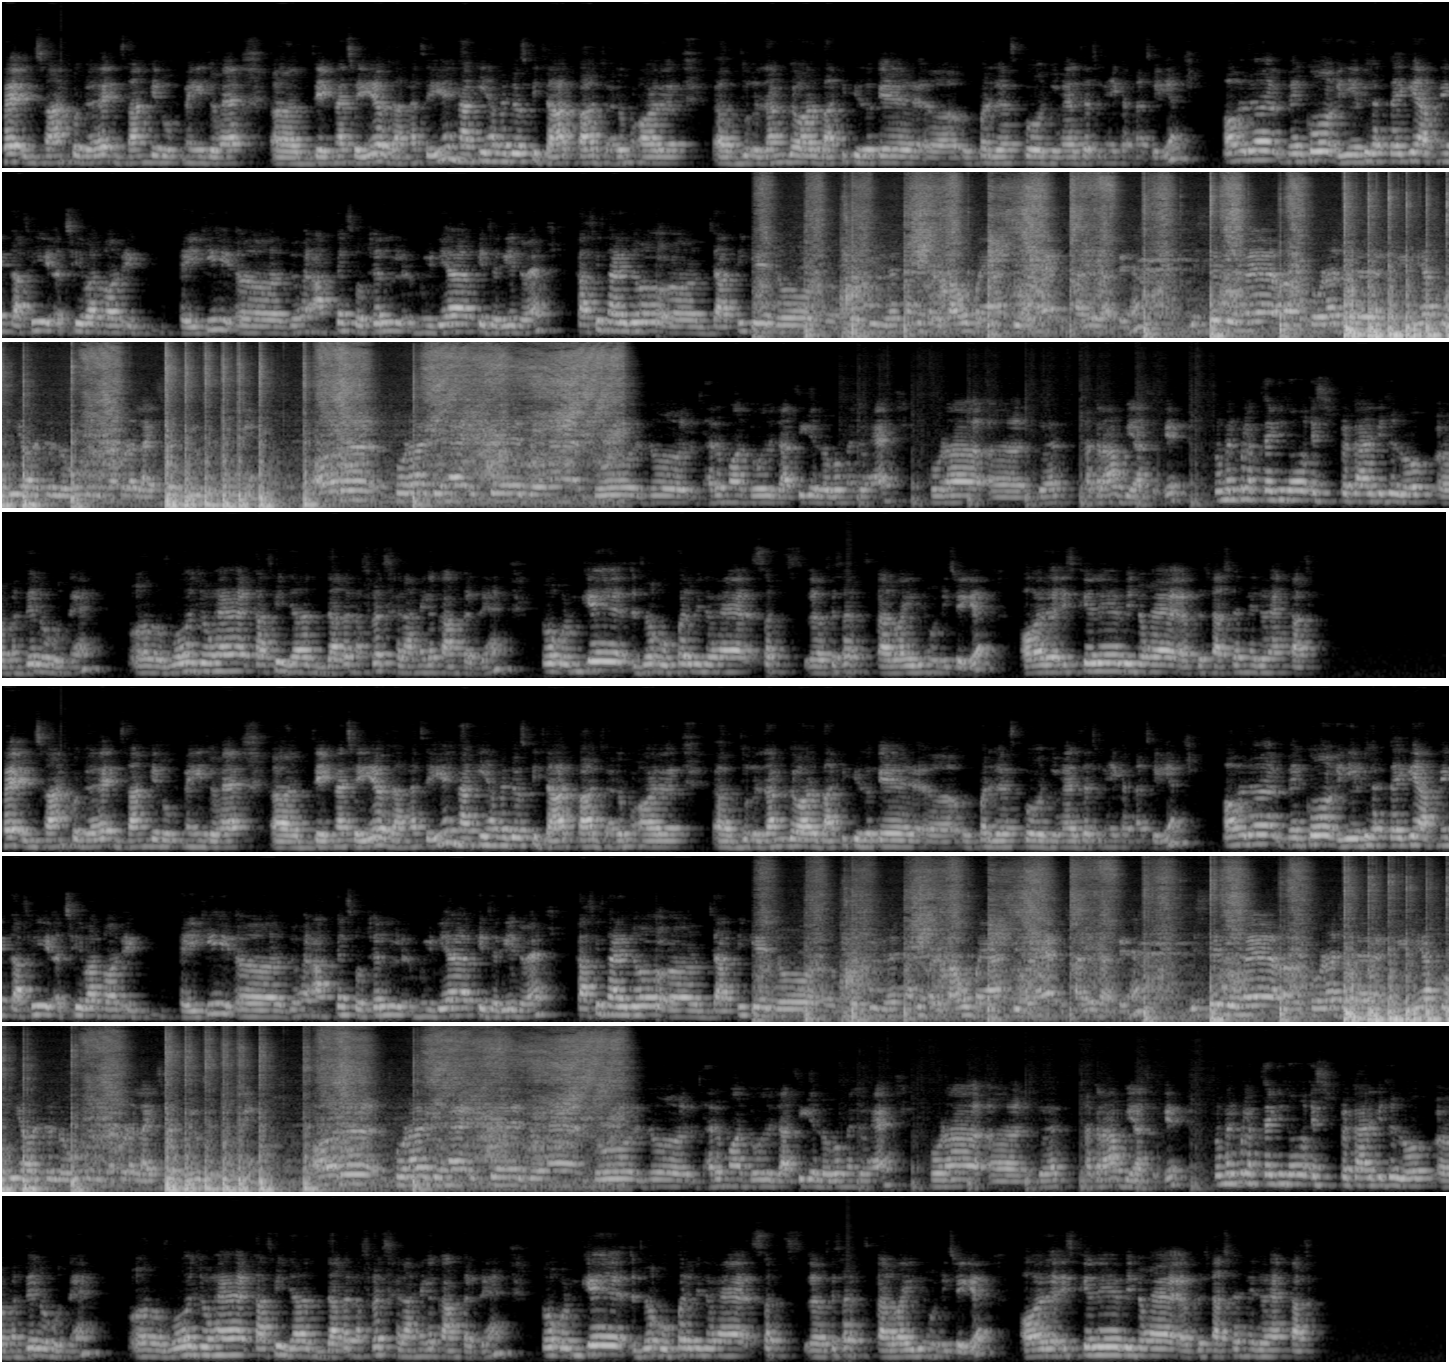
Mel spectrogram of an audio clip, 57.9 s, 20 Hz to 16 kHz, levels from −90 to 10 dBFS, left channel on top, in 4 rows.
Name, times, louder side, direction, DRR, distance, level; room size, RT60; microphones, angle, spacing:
voice 1, 0.0-6.7 7.1-11.8 12.2-15.8 16.2-19.9 20.2-25.9 26.3-31.5 32.0-37.8 38.2-40.7 41.0-44.3 44.7-48.4 48.8-51.1 51.4-53.2 53.6-56.5, equal, 15° right, 0 dB, 3.0 m, -26 dB
sound 1, 22.0-35.2 37.5-37.6 38.0-38.1 38.6-38.7 39.2-39.3 39.7-39.9 40.3-40.4 40.8-40.9, left 1 dB, 25° left, 1.9 m, -24 dB
16.5 x 9.2 x 2.6 m, 0.35 s
head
